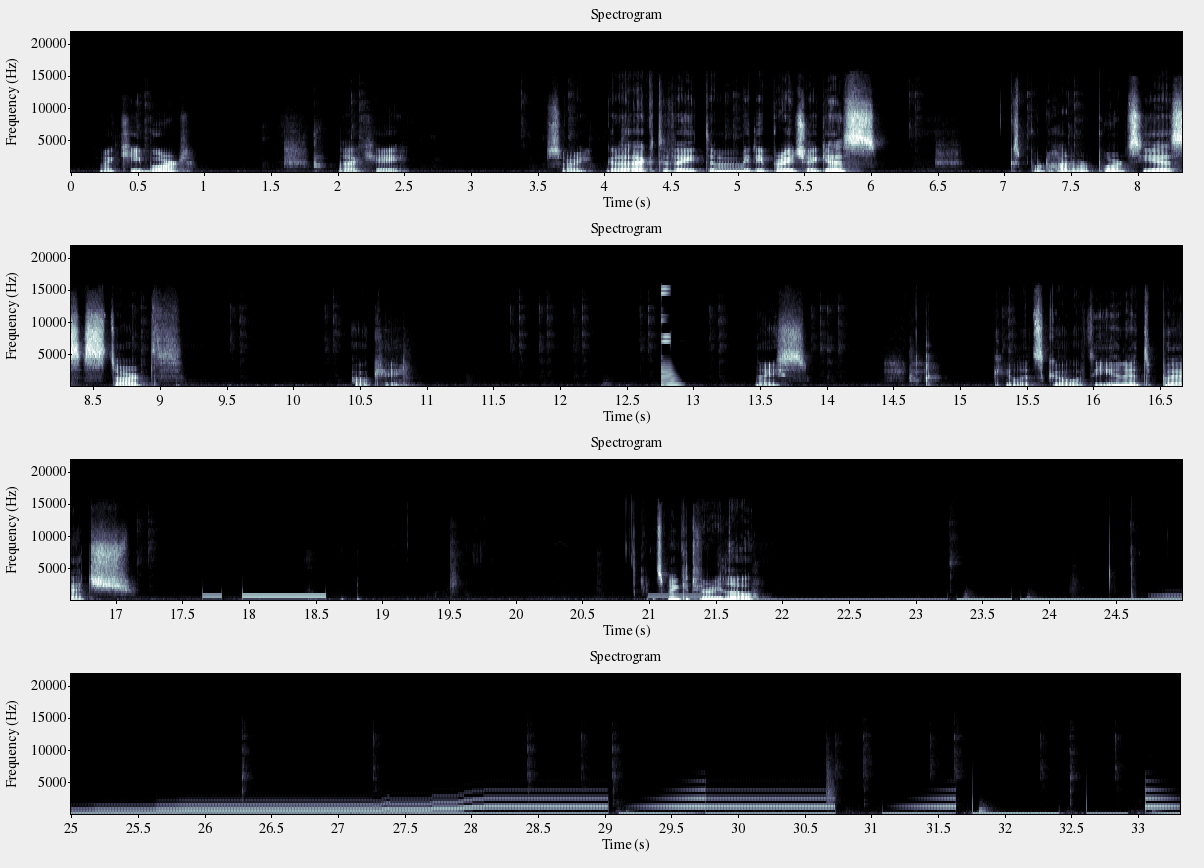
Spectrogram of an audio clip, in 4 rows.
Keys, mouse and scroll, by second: 0.4 click, 2.0 click, 3.3 click, 4.8 click, 6.2 click, 7.0 click, 7.4 click, 7.8 click, 8.7 click, 9.4 click, 10.1 click, 11.5 click, 12.5 click, 13.0 click, 13.8 click, 15.2 click, 15.6-16.3 scroll down 1, 16.5-17.0 scroll down 1, 17.0 click, 21.4-23.4 drag, 24.5-26.4 drag, 27.2-28.5 drag, 28.7 click, 30.6 click, 31.3 click, 32.2 click, 32.7 click.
